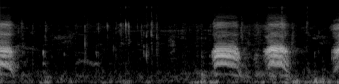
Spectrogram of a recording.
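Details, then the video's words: A crow's angry, very loud cawing. The start is quieter, then three harsh, nasal caws come in quick succession over the last second and a half. "Very loud voice of Crow sound - Angry kauwa ki awaz"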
